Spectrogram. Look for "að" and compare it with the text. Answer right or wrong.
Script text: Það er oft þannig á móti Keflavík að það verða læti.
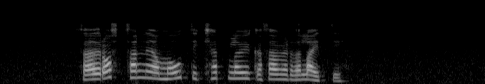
right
